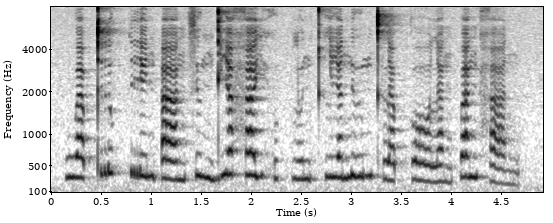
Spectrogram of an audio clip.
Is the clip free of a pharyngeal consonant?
yes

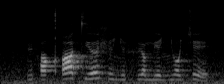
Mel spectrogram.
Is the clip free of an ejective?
no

